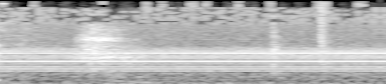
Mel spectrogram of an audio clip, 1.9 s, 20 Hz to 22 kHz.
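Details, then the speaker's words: Philco 38-C7 tube radio during alignment: steady, low buzzing mains hum holding constant; mains hum getting into the audio. "so the hum is only there when I hook up something here uh it's unexpected to me"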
